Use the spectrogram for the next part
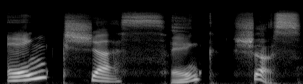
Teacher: Notice that the X sounds a bit like a K S followed by a sh sound.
